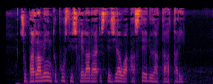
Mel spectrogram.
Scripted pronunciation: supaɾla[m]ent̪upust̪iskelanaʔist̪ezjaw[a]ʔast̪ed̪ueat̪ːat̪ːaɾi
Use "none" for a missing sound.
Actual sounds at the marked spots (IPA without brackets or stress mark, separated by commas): m, a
